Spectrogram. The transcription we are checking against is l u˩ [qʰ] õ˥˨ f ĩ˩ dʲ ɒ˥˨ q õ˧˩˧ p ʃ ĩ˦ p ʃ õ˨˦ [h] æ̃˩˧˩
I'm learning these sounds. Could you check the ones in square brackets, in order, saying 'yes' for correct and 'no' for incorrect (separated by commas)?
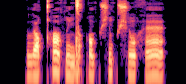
yes, yes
